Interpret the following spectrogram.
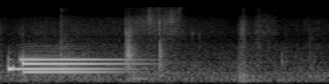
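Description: A bell-like chime rings once, starting sharply with several overlapping pitches and fading away over about a second.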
